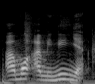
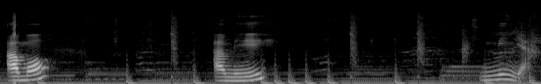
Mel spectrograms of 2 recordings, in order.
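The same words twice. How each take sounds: First: The phrase is said at normal speed. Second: The phrase is said slowly.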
